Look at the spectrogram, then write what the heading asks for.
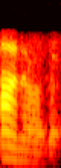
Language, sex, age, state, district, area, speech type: Malayalam, female, 18-30, Kerala, Kasaragod, rural, conversation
